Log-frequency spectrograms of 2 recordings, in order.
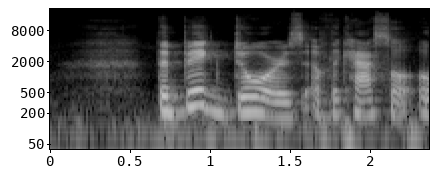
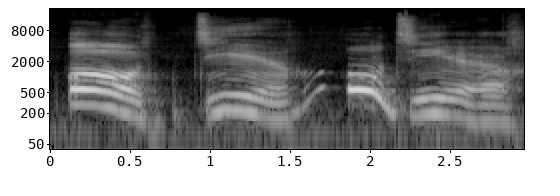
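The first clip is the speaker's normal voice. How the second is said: weary dismay; 7 dB louder, much slower than usual. A narrator's reading. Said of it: "the tired professor thought".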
